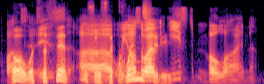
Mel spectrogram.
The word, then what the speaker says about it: Moline: We also have East Moline. I hope I'm pronouncing that right. Molen. Moline. Molen. You know, tomato. I think it's like the song Molen.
